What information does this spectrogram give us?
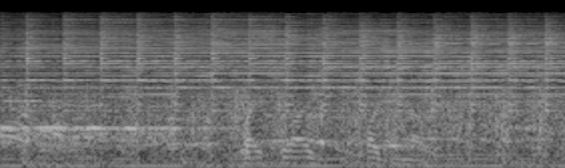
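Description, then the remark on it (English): A stock exchange opening bell, aired on CNBC's Real-Time Exchange, rings loudly and continuously, its rapid, evenly spaced clangs running over a dense, steady wash of crowd noise for the whole stretch. “There's the opening bell and the CNBC Real-Time Exchange.”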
